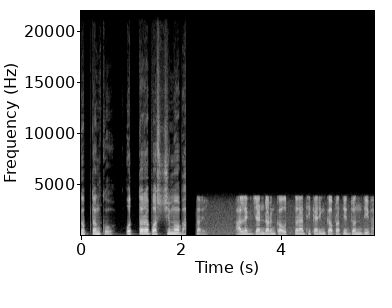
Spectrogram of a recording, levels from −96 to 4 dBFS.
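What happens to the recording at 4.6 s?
At 4.6 s the input has switched to a poorer device, since 2.10 s, likely another microphone or headset profile. After a 200 ms silence, speech loses everything above 3.8 kHz, sounding dull and boxy, about 5 dB quieter, over a faint new noise floor.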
